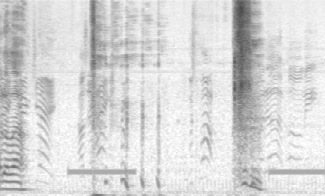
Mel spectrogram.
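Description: A phone call rings out with a steady repeating tone.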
